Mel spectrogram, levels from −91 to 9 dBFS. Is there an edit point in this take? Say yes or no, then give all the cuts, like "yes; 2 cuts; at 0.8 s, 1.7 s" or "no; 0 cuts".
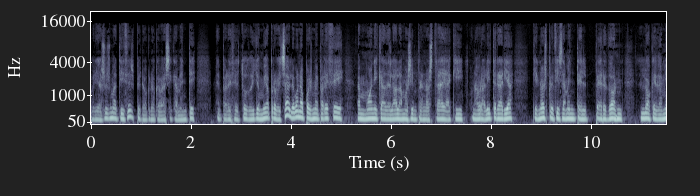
yes; 2 cuts; at 5.3 s, 7.5 s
